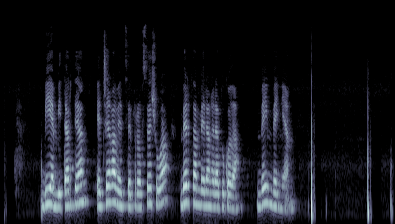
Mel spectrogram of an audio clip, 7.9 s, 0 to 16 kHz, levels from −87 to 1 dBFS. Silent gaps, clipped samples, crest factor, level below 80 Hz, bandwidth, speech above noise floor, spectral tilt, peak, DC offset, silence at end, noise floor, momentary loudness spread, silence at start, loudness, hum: none; under 0.1%; 22 dB; -50 dBFS; 10.5 kHz; 48 dB; -7 dB/octave; 0 dBFS; under 0.1%; 0.05 s; -70 dBFS; 9 LU; 0.8 s; -22 LUFS; none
